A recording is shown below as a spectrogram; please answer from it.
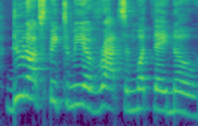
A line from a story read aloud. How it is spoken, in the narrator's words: he shouted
